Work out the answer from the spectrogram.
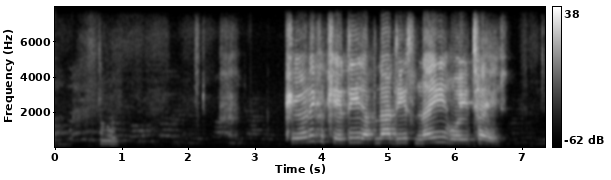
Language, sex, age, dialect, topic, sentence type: Maithili, female, 18-24, Bajjika, agriculture, statement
